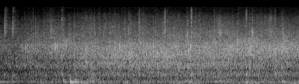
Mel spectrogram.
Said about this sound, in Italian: Applauso.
